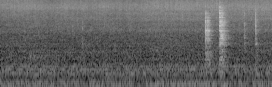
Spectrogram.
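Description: Vegetables frying in a pan with a steady sizzle, with a few short scrapes and clicks near the end.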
